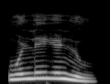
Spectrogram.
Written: ಒಳ್ಳೆ ಎಳ್ಳು

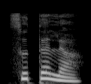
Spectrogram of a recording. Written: ಸುತ್ತಲ್

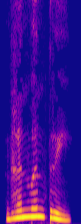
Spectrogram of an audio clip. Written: ಧನ್ವಂತರಿ

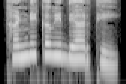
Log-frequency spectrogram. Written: ಖಂಡಿಕವಿದ್ಯಾರ್ಥಿ

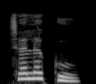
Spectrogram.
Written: ಚಾಲಾಕು

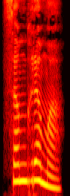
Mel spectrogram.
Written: ಸಂಭ್ರಮ

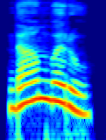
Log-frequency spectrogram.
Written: ದಾಂಬರು

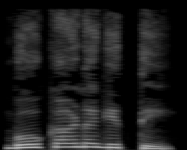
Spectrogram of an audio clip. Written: ಬೋಕಾಣಗಿತ್ತಿ

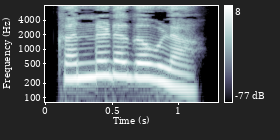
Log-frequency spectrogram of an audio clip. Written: ಕನ್ನಡಗೌಳ

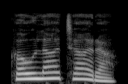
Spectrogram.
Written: ಕೋಲಚಾರಿ

